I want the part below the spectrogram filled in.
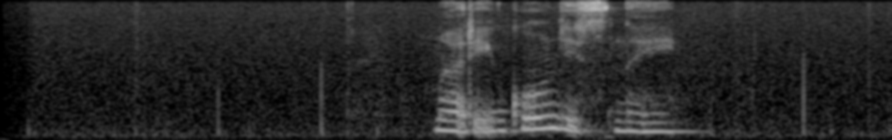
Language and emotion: Russian, neutral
